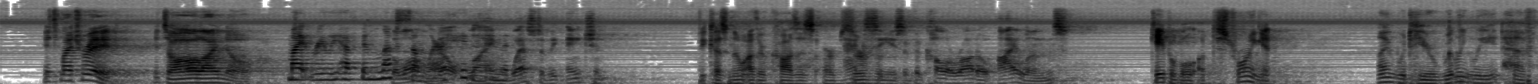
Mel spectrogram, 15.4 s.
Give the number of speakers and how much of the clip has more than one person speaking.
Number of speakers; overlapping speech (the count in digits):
4, about 12%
